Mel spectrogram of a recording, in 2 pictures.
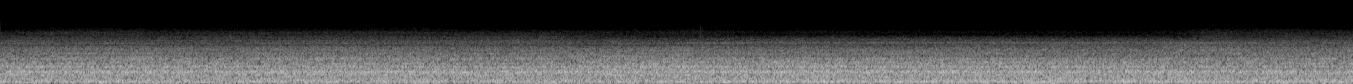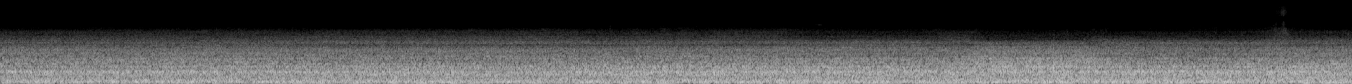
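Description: Boeing 717 cabin noise during the climb after takeoff: a steady, even roar of the jet engines and rushing air heard from a passenger seat.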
